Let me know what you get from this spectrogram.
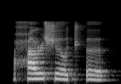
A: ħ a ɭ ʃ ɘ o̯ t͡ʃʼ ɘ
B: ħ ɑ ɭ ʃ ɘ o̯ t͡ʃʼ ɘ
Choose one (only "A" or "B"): A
